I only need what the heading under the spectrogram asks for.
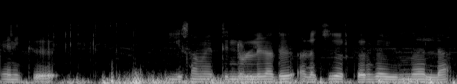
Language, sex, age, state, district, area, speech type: Malayalam, male, 18-30, Kerala, Kozhikode, rural, spontaneous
